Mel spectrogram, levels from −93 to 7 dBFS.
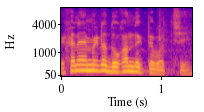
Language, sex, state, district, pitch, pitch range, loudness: Bengali, male, West Bengal, Alipurduar, 160 Hz, 115-195 Hz, -14 LUFS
